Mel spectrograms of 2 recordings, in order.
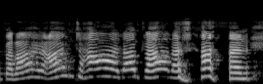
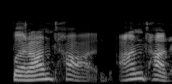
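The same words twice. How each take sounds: First: Screaming. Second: Said in the usual way. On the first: Retold or imitated. Son screaming his name back at his mother, mock scream. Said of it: "start screaming that at each other".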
